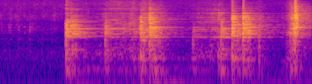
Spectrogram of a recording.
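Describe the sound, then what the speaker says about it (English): A lid set back onto a pot of Irish beef stew made with Guinness, simmering on low heat. It gives a sudden metallic clatter, then a few lighter clinks and scrapes over the next two seconds. "Put the lid back on."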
